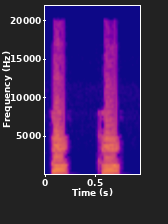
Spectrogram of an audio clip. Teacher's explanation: कंठ व्यंजने ज्यांचा उच्चार कंठातून होतो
